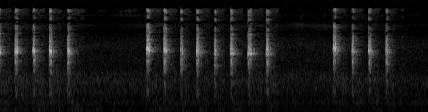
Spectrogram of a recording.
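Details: Indoor senior cockatiel, a pet, greeting the morning on a Sunday: three rapid series of sharp, high-pitched chirps, roughly four to seven notes each, evenly paced with short gaps between series.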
